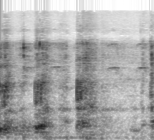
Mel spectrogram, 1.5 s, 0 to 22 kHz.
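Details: Lame pregnant sow, 60 days pregnant, after being given guava leaves and checked for fever, uttering several short, harsh, nasal grunts in quick bursts with pauses between, recorded close up.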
